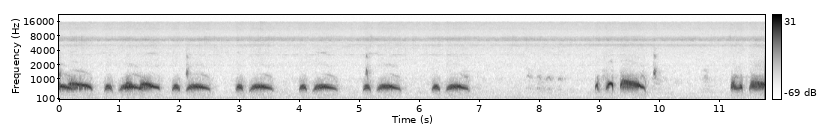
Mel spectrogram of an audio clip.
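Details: Spotted dove decoy bird, Tumorong, Kon Tum, September 2018: clustered soft coos in a steady sequence, short notes leading into fuller rounded ones, with a silent gap near the middle before cooing resumes.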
